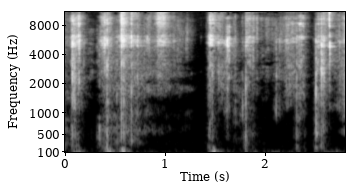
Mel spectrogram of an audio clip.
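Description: A deck of playing cards being shuffled during a card game: three quick, papery riffling bursts, each about a second long, with brief pauses between them and no voices.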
